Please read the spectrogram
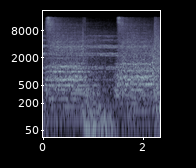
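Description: Dramatic background score with sustained choir-like voices, changing abruptly about a second and a half in.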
